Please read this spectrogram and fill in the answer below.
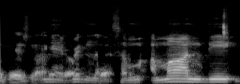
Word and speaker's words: Brignac: Some people pronounce the G, some people don't. They say Brignac or Brignac, but I just say Brignac.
